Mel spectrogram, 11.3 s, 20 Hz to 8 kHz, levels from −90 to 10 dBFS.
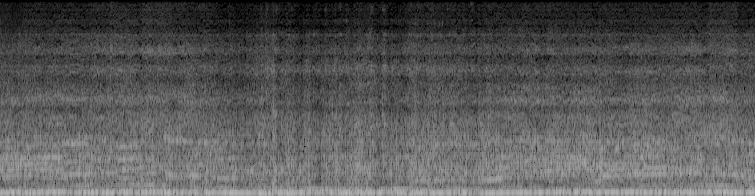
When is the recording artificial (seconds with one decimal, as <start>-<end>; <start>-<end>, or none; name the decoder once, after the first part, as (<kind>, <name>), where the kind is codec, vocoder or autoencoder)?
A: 0.0-4.5 (codec, SNAC); 5.2-5.7; 7.5-11.3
